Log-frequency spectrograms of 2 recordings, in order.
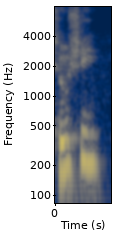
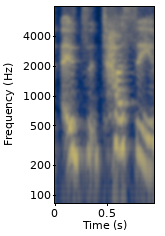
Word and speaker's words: Tuccy: Please help me welcome Tuccy. how are you? I'm so good, Ron. How are you today? Excellent. Now, am I pronouncing your last name correct, Tuccy? It's Tuccy, like fussy.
